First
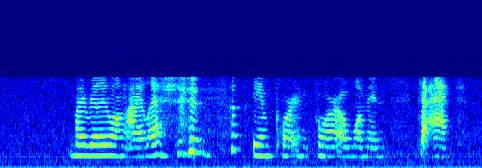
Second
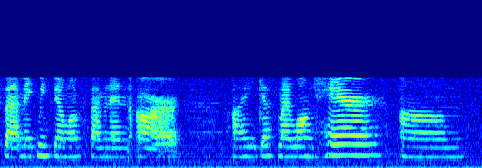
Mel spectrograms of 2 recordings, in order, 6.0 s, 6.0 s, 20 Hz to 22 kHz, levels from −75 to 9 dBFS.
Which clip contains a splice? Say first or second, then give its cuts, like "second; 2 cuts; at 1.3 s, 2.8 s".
first; 1 cut; at 3.0 s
